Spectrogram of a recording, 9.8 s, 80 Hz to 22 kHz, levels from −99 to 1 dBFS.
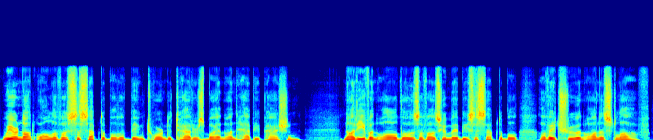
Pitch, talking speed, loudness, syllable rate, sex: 145 Hz, 195 wpm, -19 LUFS, 5.2 syllables/s, male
